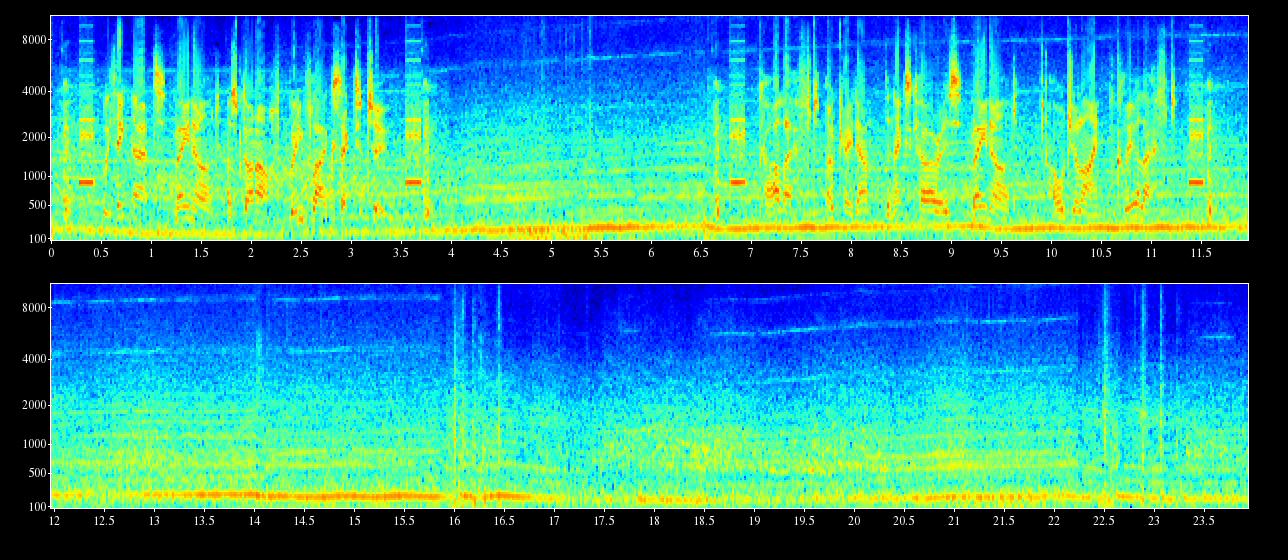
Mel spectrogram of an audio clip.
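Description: A racing car engine drones steadily, shifting pitch as the car changes gear.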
